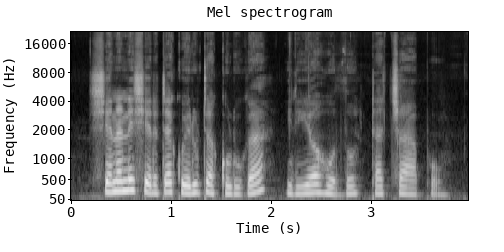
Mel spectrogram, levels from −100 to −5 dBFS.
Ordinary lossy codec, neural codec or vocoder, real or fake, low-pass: none; none; real; none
